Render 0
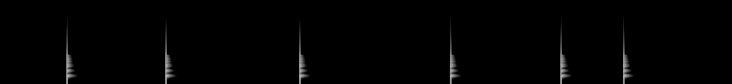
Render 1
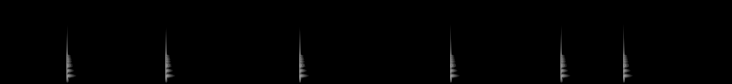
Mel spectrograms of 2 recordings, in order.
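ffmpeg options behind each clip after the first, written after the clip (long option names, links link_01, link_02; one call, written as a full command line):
ffmpeg -i in.wav -af "highpass=frequency=230:width=0.5412,highpass=frequency=230:width=1.3066,volume=-8dB" out.wav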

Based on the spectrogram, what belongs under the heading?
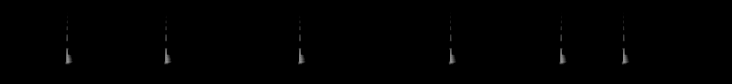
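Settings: ffmpeg -i in.wav -af "agate=range=-33dB:threshold=-60dB:ratio=3:detection=peak,afftfilt=real='re*eq(mod(floor(b*sr/1024/1000),2),1)':imag='im*eq(mod(floor(b*sr/1024/1000),2),1)':win_size=1024:overlap=0.75,volume=6.5dB" out.wav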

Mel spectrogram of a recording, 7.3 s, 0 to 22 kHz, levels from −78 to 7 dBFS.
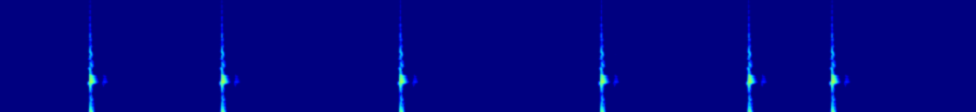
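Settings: ffmpeg -i in.wav -filter_complex "[0:a]aeval=exprs='(tanh(35.5*val(0)+0.3)-tanh(0.3))/35.5':channel_layout=same,asplit=2[link_01][link_02];[link_02]adelay=100,highpass=300,lowpass=3400,asoftclip=type=hard:threshold=-38.5dB,volume=-30dB[link_03];[link_01][link_03]amix=inputs=2:normalize=0,volume=7.5dB" out.wav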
